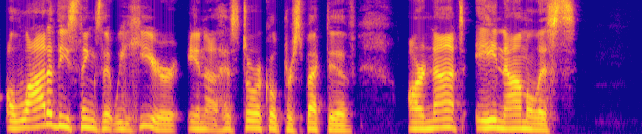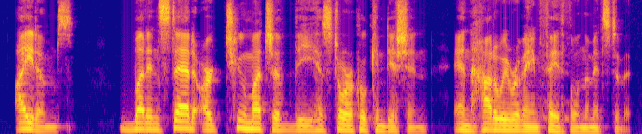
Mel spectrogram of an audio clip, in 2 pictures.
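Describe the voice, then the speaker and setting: A man with a mid-pitched voice co-hosts a conversational podcast about scripture. His delivery is earnest and emphatic, moving between loose talk and quoted passages. The recording is close and dry. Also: moderate pace, a bit bright, dry recording. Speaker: podcast co-host.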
